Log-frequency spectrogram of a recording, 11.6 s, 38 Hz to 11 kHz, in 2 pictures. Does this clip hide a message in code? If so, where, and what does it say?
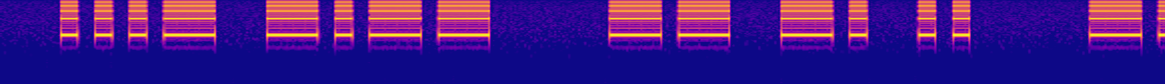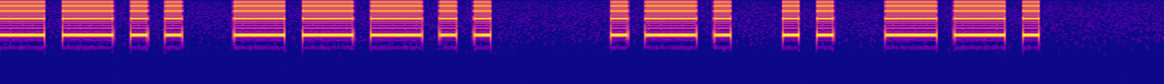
Yes: Morse code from 0.2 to 11.1 s, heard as electronic beeps, machine-sent, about 14 wpm, 1040 Hz. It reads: VY MNI 88 RIG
